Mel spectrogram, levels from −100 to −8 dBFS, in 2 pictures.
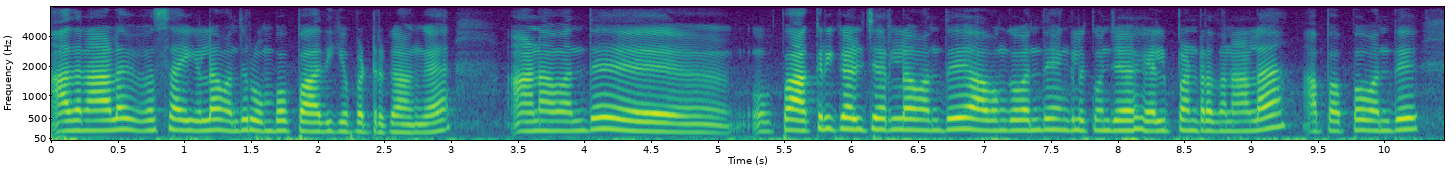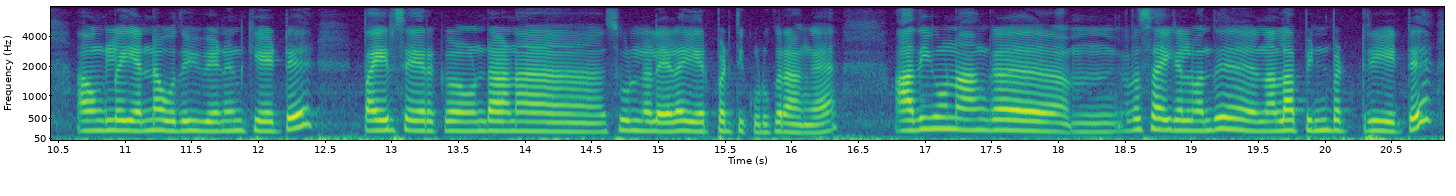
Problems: none marked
